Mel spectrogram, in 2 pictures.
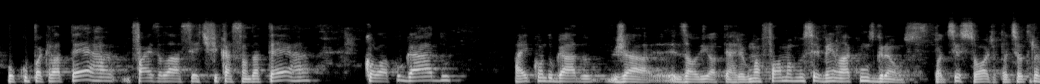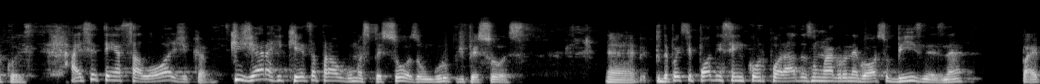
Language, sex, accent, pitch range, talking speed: Portuguese, male, Brazilian, 130-175 Hz, 175 wpm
